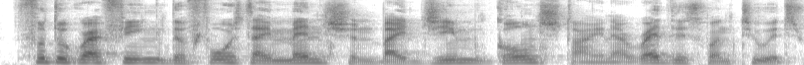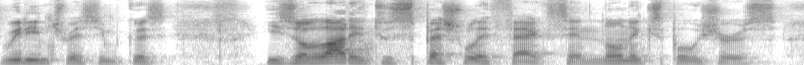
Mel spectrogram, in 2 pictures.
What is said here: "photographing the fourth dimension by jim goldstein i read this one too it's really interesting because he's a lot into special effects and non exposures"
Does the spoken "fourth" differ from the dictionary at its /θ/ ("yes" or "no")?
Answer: yes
